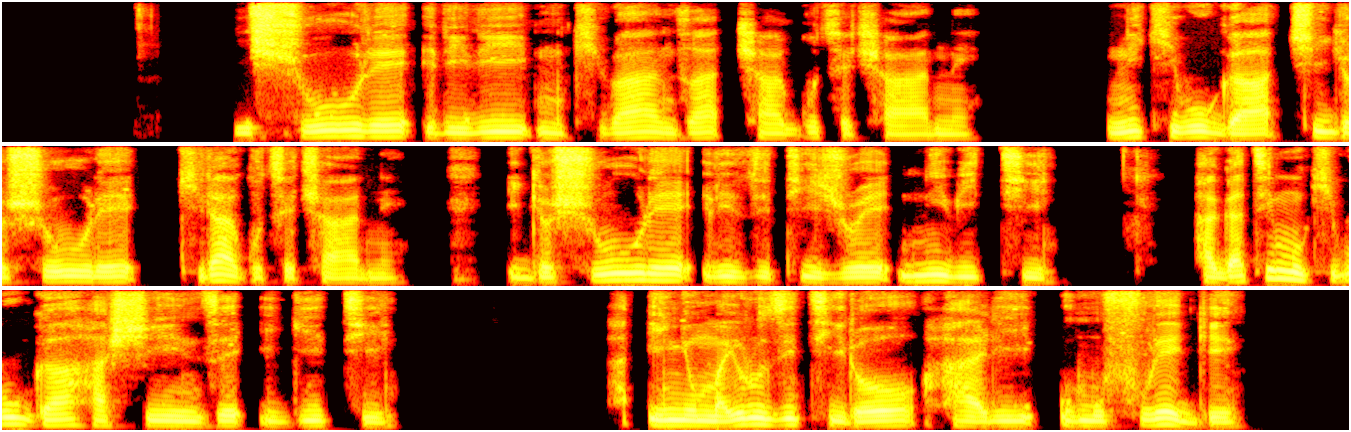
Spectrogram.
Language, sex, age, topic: Rundi, male, 25-35, education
